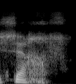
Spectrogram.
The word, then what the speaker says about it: surfes: D'accord, tu surfes. Surf, hasta la F solo. ES no se pronuncia.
